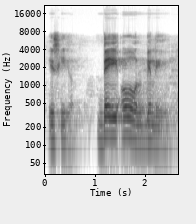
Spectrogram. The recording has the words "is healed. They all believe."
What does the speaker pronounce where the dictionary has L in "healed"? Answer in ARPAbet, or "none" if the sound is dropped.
none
